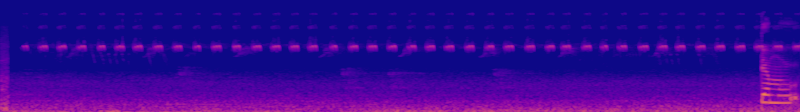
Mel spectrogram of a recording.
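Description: Crickets chirping steadily at night, a regular high-pitched pulse of about five chirps a second.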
